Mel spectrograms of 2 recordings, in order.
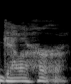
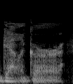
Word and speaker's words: Gallagher: My grandfather, Owen Gallagher, pronounced Galaher, not Gallagher, valued the story above all else.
